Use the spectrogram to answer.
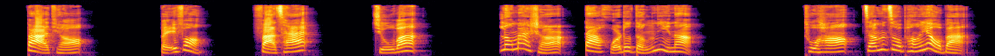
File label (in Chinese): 天津话棋牌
